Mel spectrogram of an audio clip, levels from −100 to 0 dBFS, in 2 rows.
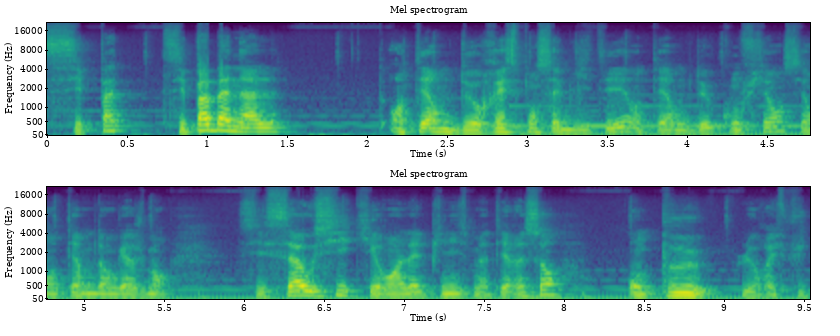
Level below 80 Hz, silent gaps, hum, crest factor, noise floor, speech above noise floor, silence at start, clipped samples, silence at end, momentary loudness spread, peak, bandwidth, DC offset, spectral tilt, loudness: -36 dBFS; none; none; 18 dB; -40 dBFS; 23 dB; 0 s; under 0.1%; 0 s; 13 LU; 0 dBFS; over 20 kHz; under 0.1%; -6.5 dB/octave; -17 LUFS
